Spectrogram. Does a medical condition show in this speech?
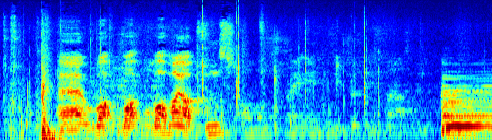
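No.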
